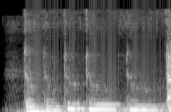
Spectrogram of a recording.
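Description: A man humming a low melody in short held notes that step up and down about every half second. Each note starts with a sharp click, like a beatboxer's mouth sound. It begins abruptly about a quarter second in.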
